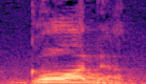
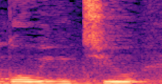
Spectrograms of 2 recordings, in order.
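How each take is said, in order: First: The words blend into one short reduced word. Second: Both words are said fully and separately. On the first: The speaker calls it right. "a gente fala gonna" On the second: The speaker calls it wrong. "a gente não fala going to em inglês"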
